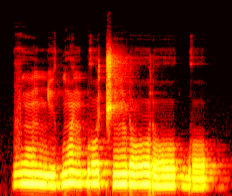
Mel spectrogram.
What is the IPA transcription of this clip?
v ũ˧ ɲ i˨ ɡʷ ɛ̃˦ ɡ͡b o˦ t͡ʃ ĩ˧ l ɾ oː˦ ɾ oː˨˦ ɡ͡b o˨

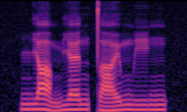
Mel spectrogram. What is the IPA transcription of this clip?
n̪ j ä˥˩ m j ɛ˥ n t̪ a˧˥ ɪ̯ m i˥ ŋ

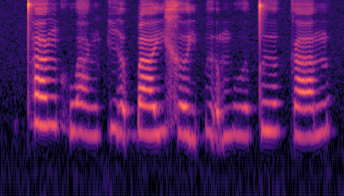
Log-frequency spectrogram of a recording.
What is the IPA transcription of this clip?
t̪ʰ a˧ ŋ h w a̤˨˩ ŋ k ḭ˧˨ ə̯ ɓ a˨˦ j x ə˧˩ j ɓ ɨ̰˧˨ ə̯ m ṳ˨˩ ə̯ t̪ ɨ˧ ə̯ k a˨˦ n

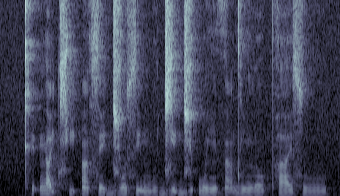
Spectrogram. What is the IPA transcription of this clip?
kʰ ɪ˦ ʔ ŋ a̰˦˨ ɪ̯ t͡ɕʰ ḭ˦˨ ʔ ã˦˨ s e˨ d͡ʑ o˦ s ḭ˦˨ m u˦ d͡ʑ ḛ˦˨ d͡ʑ ʊ˦ ʔ w ĩ˨ θ ã˦˨ d ĩ˦ l o˦ pʰ a˦ ɪ̯ sʰ u˦

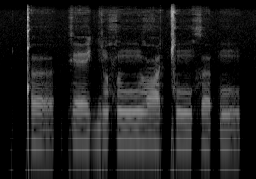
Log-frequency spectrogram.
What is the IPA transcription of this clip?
ǃ ɵ | k eː ɟ ũ ħ ũː ʕ ɵ ǀ ũː x ɵ ʔ ũ

